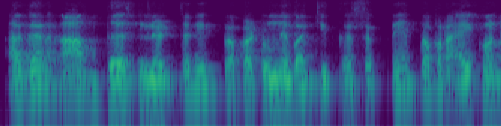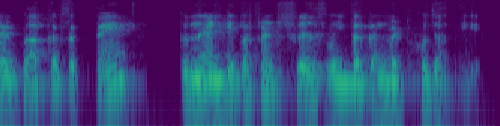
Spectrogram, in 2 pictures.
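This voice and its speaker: A young man delivers a rapid, energetic business training talk at a middle pitch. He restarts phrases often and slips English into his Hindi. The recording sounds a little muffled. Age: young adult. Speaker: network marketing trainer.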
